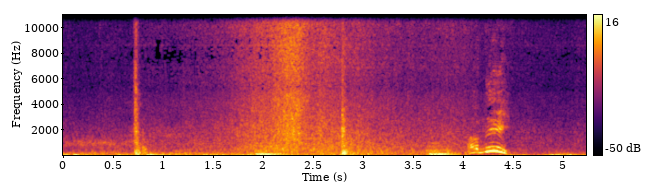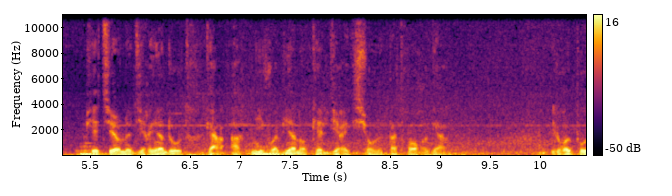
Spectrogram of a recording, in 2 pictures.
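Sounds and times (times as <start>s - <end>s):
gusting wind on the open sea before a storm: 0.0s - 10.4s
surf and waves on the open sea before a storm: 0.0s - 10.4s
sharp knocks: 1.8s - 4.6s, 5.3s - 7.6s
speech: 4.0s - 4.6s, 5.4s - 9.2s, 10.1s - 10.4s.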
